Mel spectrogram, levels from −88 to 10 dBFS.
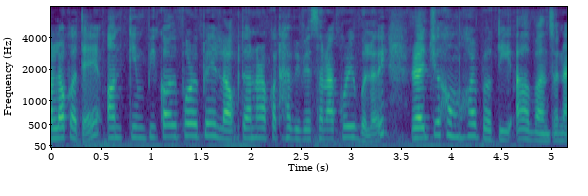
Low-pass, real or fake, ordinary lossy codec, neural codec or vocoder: none; fake; none; codec, 16 kHz, 2 kbps, X-Codec, WavLM features, trained on Multilingual LibriSpeech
